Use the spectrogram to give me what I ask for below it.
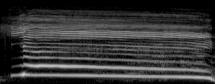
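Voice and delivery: high, loud squeal of joy "Yay!"; cheering yay. Retold or imitated. Comedian imitating the slide attendant cheering riders on, high squeal. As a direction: cheer like each rider just won. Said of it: "cheering for them".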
